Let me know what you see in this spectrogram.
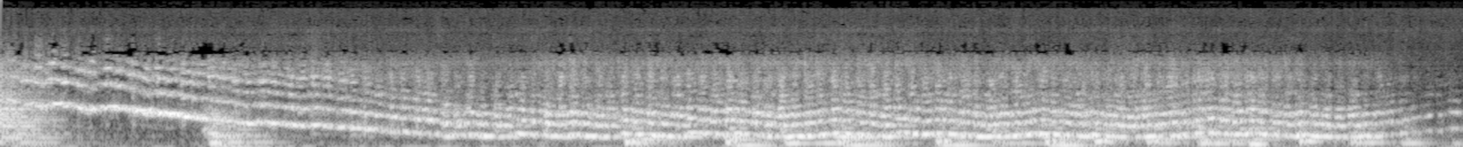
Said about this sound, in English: Say, listen to that. What is it? The car. It's coming out of the alley. It's the Green Hornet.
